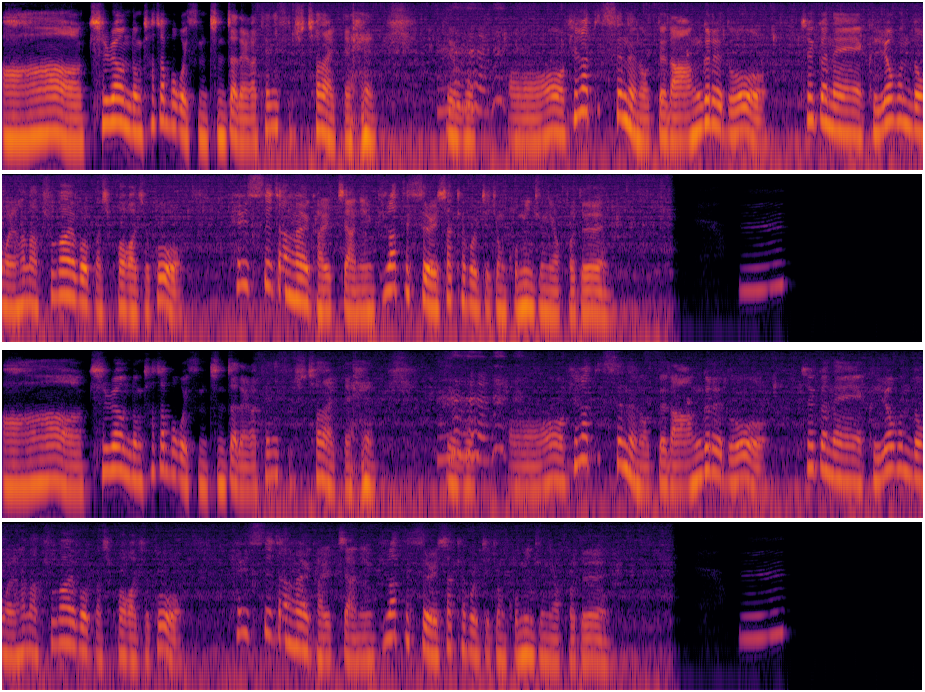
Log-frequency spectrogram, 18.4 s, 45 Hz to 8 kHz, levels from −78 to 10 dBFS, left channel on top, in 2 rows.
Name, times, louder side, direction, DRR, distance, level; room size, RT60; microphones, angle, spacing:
voice 1, 0.0-4.2 4.4-4.7 5.1-15.3, left 5 dB, 40° left, 0.4 m, -23 dB
sound 1, 2.5-15.9, left 4 dB, 80° left, 2.0 m, -37 dB
voice 2, 4.3-5.3 5.6-5.9 11.8-12.4 16.2-17.0, equal, ahead, 1.1 m, -36 dB
6.5 x 4.6 x 5.6 m
head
